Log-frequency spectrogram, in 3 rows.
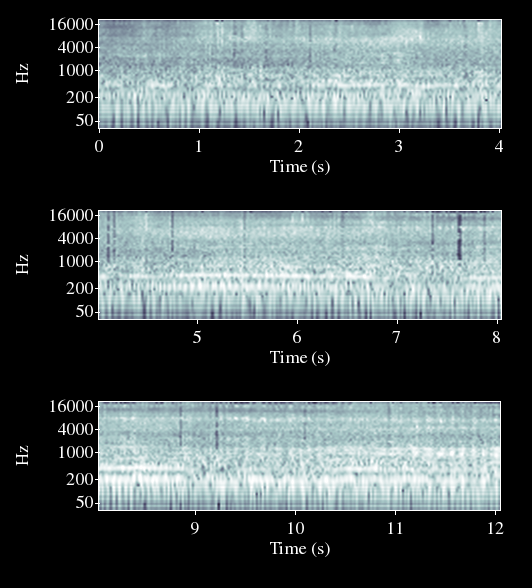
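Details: Echo SRM-2400 string trimmer, believed mid-1990s, slightly bigger engine than the SRM-230, just started after priming and choke. Steady, even two-stroke buzz with only slight speed drift and no stumbling; running properly, though it vibrates a lot.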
